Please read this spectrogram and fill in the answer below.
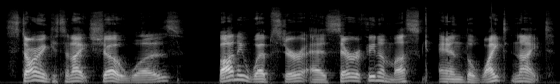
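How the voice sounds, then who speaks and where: A male announcer with a bright, forceful tone and a mid-range pitch. He delivers scripted credits in a clear announcing style.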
